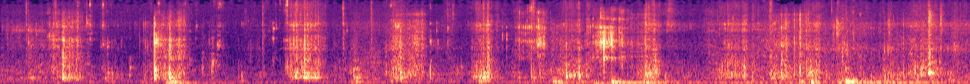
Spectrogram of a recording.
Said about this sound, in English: Well, actually, I'm going to do the first crunch so that people can hear that this is genuine.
